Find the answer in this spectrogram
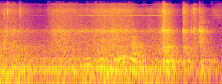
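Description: Factory machinery on a flexible-duct production line, running with a steady din and a faint high whine. Sharp metal knocks come two or three times near the end.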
